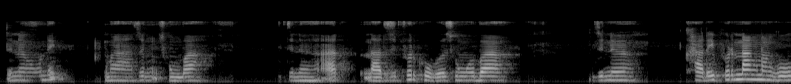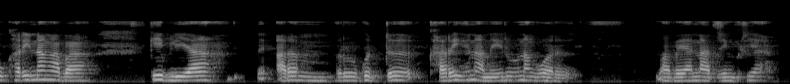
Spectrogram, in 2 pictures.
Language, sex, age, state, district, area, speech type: Bodo, female, 30-45, Assam, Kokrajhar, rural, spontaneous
